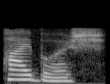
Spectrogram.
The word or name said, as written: highbush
